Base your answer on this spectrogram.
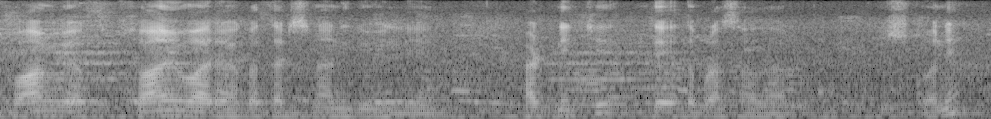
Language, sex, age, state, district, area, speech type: Telugu, male, 45-60, Andhra Pradesh, Bapatla, urban, spontaneous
